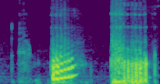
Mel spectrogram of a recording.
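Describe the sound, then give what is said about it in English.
A person's voice imitates a strutting turkey's roar in two loud bursts: first a short, throaty, wavering groan, then a longer breathy, rumbling rush of sound after a brief pause. “And then all you got to do is wait as them old hens get closer and closer, and you can start hearing the roar.”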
